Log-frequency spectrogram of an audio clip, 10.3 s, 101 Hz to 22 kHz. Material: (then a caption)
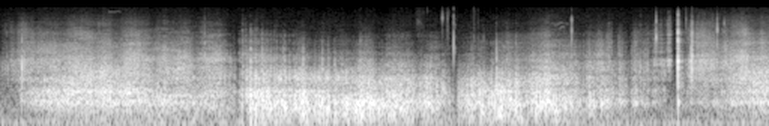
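Cardboard. Long acrylic nails tap and scratch the flat side of a closed, medium black cardboard subscription box held upright near the microphone. A steady, dense scratching rasp fills most of the clip, with brief pauses near 3 and 6 seconds and a sharper tap just after 9 seconds.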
